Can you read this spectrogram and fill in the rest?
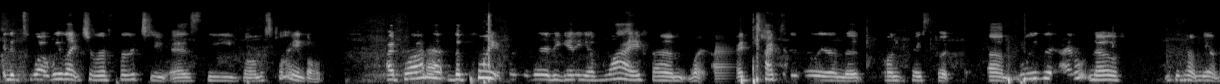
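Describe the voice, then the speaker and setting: A woman's voice: medium pitch, a little mellow, a little hiss or hum, poor audio. Nasal-sounding woman with a head cold. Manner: chatty, many fillers. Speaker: class presenter. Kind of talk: online class talk.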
